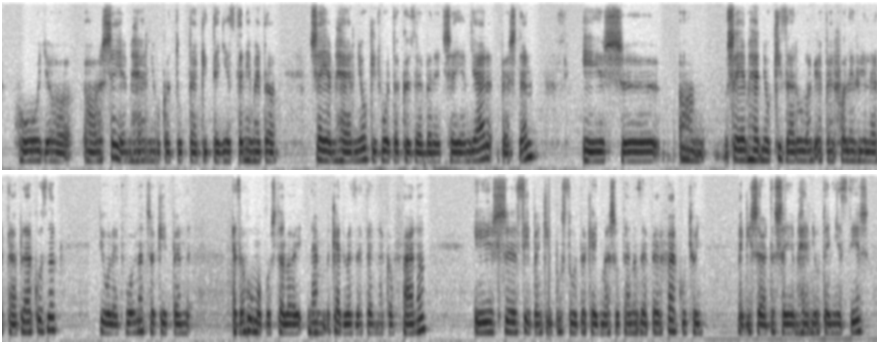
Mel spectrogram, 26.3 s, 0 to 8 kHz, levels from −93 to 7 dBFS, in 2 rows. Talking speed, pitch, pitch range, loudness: 120 wpm, 170 Hz, 165-180 Hz, -15 LUFS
